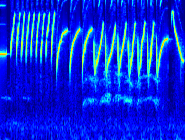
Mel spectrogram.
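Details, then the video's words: Canary in full song, showing its repertoire as a prompt for other canaries to sing: one short whistle, a quick run of rising chirps, then a string of loud swooping V-shaped whistles, with a final descending slur. "PANCINGAN SUARA BURUNG KENARI GACOR BONGKAR ISIAN"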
